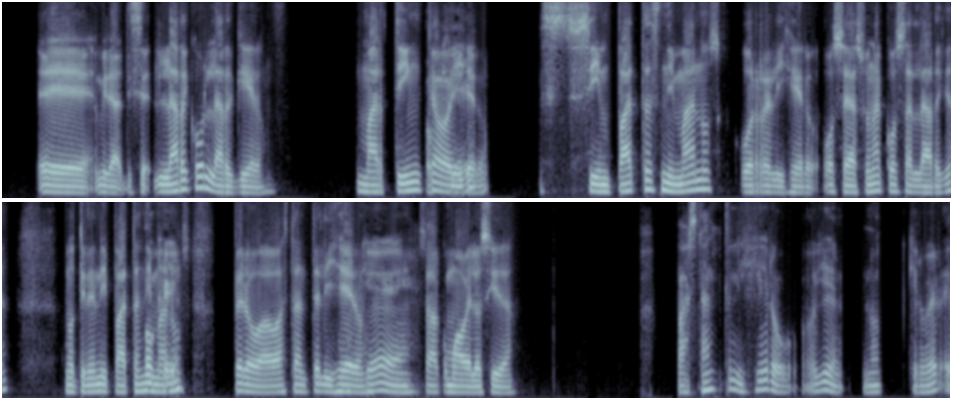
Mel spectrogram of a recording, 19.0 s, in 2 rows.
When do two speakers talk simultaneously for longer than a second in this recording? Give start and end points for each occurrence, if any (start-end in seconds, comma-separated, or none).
none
